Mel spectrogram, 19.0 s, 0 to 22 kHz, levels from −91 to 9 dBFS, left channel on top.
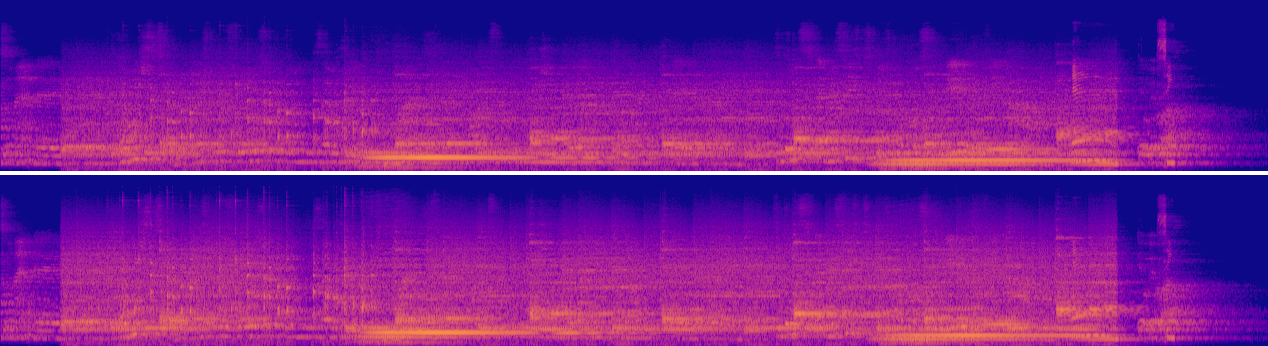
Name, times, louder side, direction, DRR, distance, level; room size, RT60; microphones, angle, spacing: voice 1, 0.0-11.2 11.6-15.8 17.0-17.6, right 1 dB, 70° right, -8 dB, 6.9 m, -38 dB
sound 1, 0.9-16.8, right 2 dB, 85° right, 0.8 m, -28 dB
voice 2, 16.0-16.8 17.5-17.6, left 1 dB, 10° left, 11 dB, 0.5 m, -33 dB
26.0 x 25.5 x 4.6 m, 2.5 s
head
